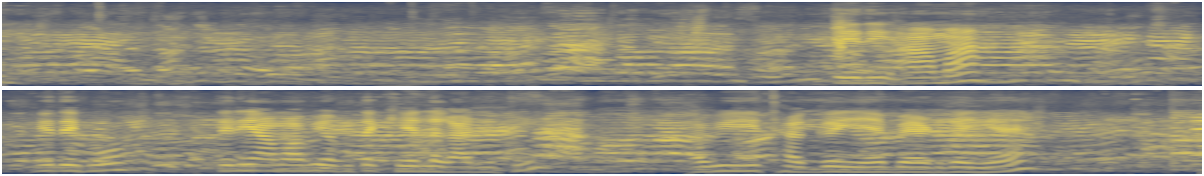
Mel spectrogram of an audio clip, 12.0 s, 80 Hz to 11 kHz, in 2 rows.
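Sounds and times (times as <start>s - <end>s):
women chattering: 0.0s - 12.0s.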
